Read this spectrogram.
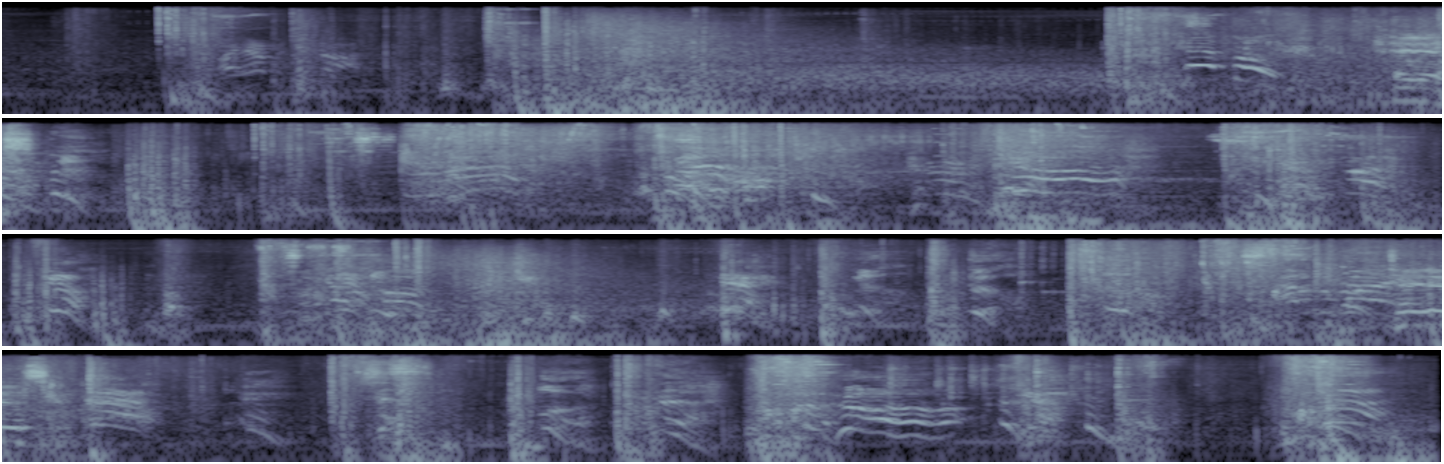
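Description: Punches and blows land with heavy thuds.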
